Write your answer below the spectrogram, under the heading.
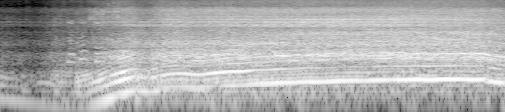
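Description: Suzuki Jimny off-roader's engine revving up about a second in and then held at high revs as it pushes through deep mud, with a rush of noise from the churning tyres and mud.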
